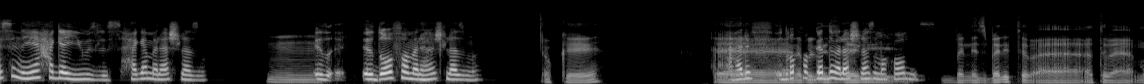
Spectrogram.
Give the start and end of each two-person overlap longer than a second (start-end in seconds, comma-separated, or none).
7.2-9.4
